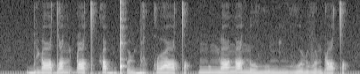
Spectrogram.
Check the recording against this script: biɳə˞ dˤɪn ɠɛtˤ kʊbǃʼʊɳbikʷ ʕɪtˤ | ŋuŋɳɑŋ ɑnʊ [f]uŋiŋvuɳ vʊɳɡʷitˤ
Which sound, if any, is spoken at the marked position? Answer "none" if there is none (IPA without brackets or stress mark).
v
